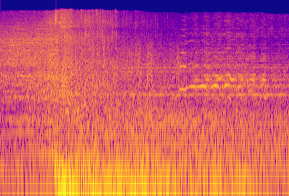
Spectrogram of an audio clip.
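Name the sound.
horse whinnying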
